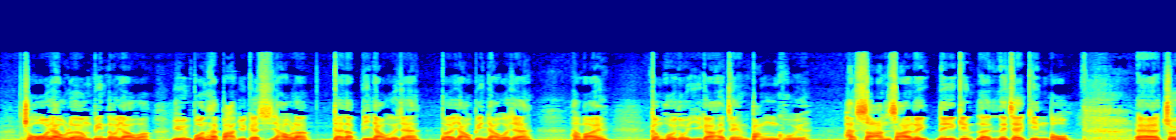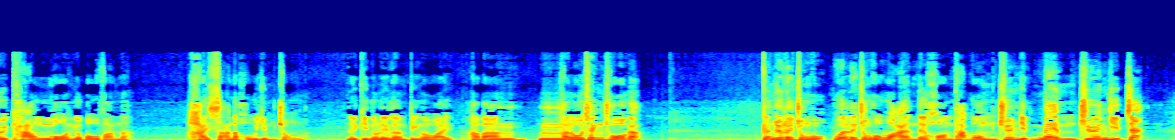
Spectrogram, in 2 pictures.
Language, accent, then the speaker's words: Cantonese; Hong Kong; 帮我哋香港人讲啲说话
